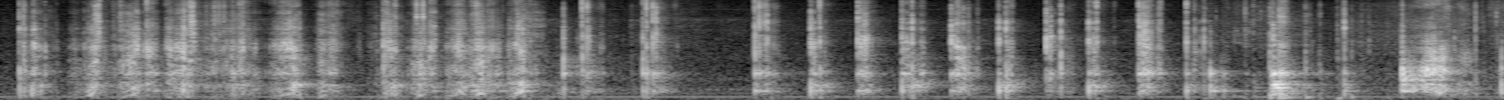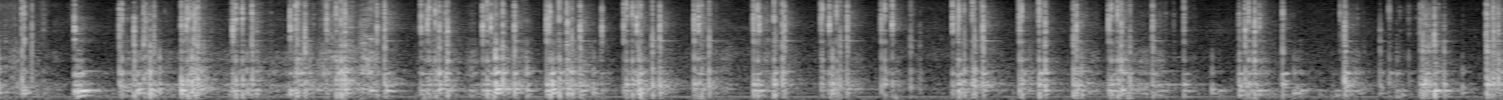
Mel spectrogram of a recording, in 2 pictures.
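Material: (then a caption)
Plastic. Long black nails tap and scratch a clear plastic sports drink bottle that stands upside down on its orange plastic screw cap, hollow and mostly empty, working over both the cap and the bottle body. Quick, bright, hollow plastic clicks and raspy scratching strokes come in rapid bursts with very short ring. The tapping pauses briefly near the four-second mark, then continues steadily to the end.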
